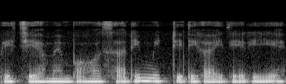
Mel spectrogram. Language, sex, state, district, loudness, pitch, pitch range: Hindi, male, Himachal Pradesh, Shimla, -13 LUFS, 130 Hz, 120-130 Hz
